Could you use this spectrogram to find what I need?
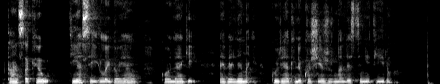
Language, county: Lithuanian, Kaunas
